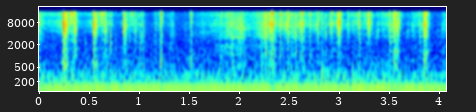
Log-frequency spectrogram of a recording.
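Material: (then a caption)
Adhesive paper. Fingertips repeatedly tap and pat the sticky surface of a small hollow lint roller refill roll of adhesive paper held in one hand, each touch lifting off with a short, bright, tacky peel. The crisp crackling snaps come in a quick irregular series over a steady low hum.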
